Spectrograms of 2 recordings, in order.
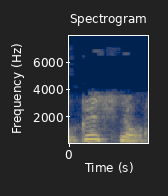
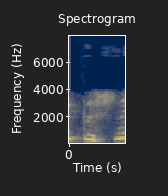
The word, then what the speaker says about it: कृष्ण: वो कृष्ण कृष्ण ऐसे बोलते कृष्णा तो वो कृष्णा उसको भी कृष्ण ही ग्रहण करते हैं क्योंकि उनके उच्चारण में वो शब्द ही नहीं है। लेकिन जिनको उच्चारण क्योंकि भारतीय भाषा जो ये हमारी वैदिक देवनागरी लिपि इसमें बहुत क्लियर प्रोनाउनंसिएशन है। तो इसमें से अगर आप बोलते हो तो आपको कृष्ण ही बोलना चाहिए।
